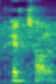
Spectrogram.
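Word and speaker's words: petal: 그 다음에 꽃잎, 페럴이라고 페탈 또는 페럴 발음.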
